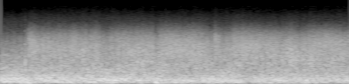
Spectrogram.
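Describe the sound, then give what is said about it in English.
A loud, continuous crackling crunch of bags of Old Vienna potato chips covering an overpass, crushed by rush hour traffic in a crunch test, forms a dense, rumbling roar that holds steady for several seconds with no voices. “The overpass has been covered with bags of old Vienna potato chips, and they're about ready to let the rush hour traffic through.”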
